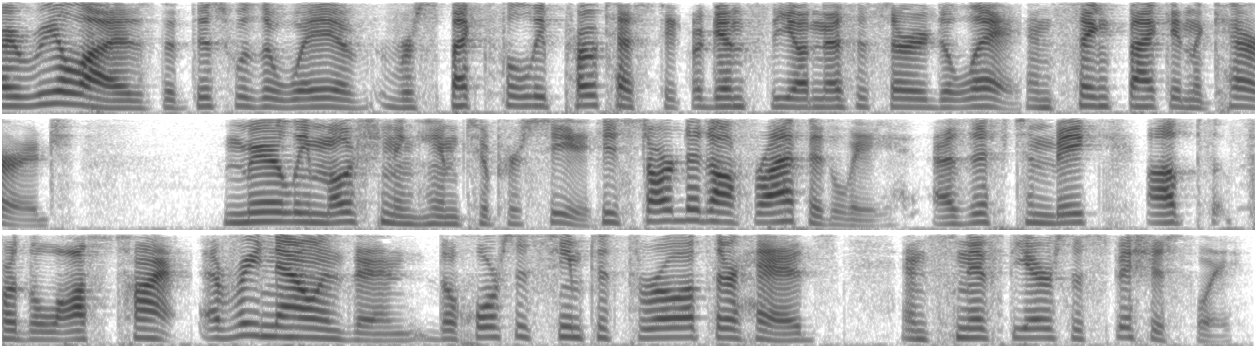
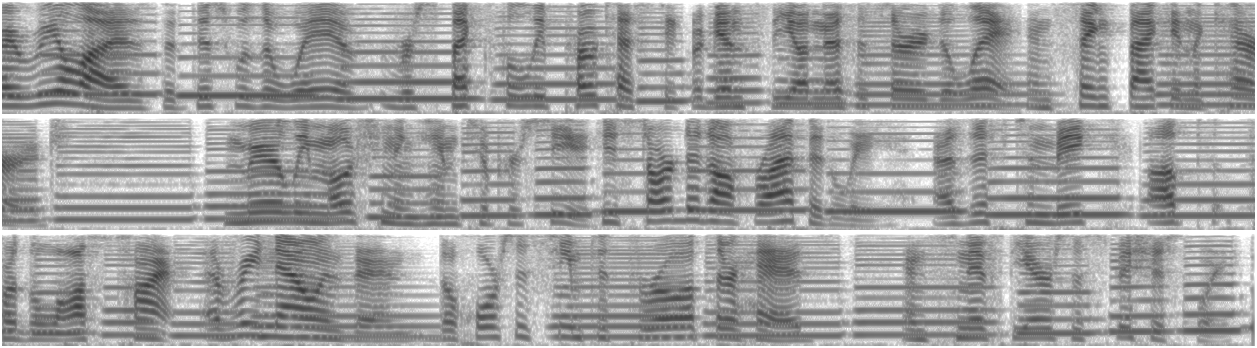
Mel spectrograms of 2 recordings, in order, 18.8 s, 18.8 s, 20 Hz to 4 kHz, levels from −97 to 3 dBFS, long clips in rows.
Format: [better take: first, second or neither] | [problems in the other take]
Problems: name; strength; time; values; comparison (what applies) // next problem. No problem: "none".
first | background sound (Wind instrument, woodwind instrument); 7 dB below the speech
